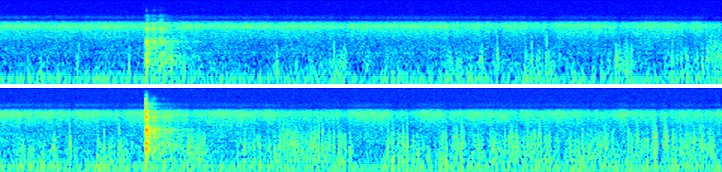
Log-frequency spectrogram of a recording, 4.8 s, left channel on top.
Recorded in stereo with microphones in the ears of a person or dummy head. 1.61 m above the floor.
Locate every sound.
1.0 s a clap: 75° right (ahead or behind), 2 m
